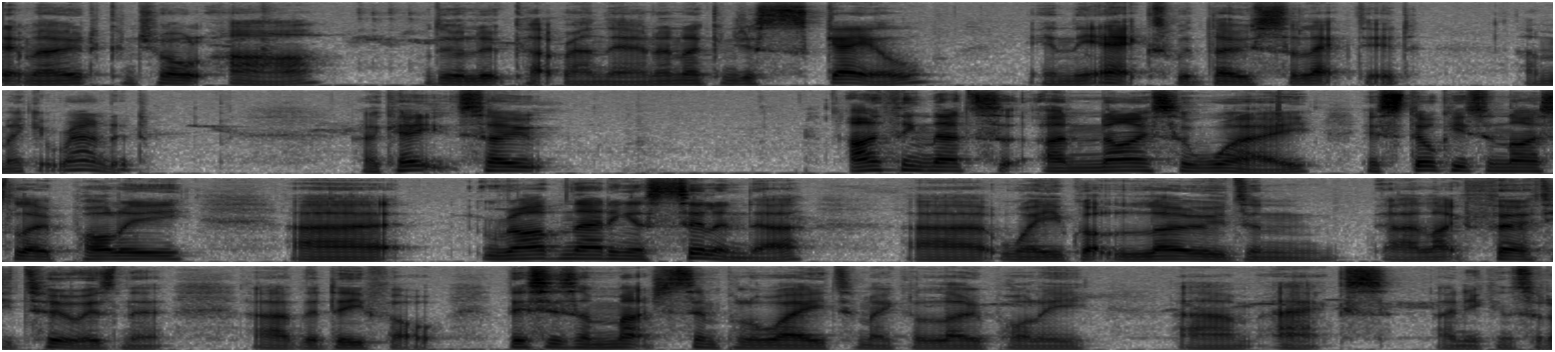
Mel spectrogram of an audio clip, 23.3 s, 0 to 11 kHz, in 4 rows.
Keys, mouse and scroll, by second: 0.4 ctrl+r, 1.4-3.0 middle drag, 3.0 s, 8.3-12.6 middle drag, 12.6-13.1 scroll down 1, 13.1-23.2 middle drag.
